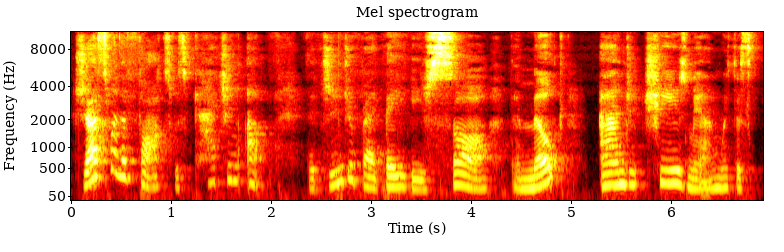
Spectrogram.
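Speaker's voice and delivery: usual speaking voice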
